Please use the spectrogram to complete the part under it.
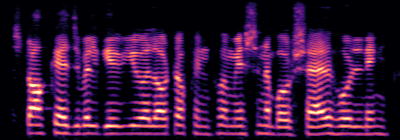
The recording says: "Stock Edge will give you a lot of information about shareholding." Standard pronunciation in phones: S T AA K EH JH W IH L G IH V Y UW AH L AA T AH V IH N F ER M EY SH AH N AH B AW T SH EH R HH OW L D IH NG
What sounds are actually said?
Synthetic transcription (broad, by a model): S T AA K EH JH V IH L G IH V Y UW AH L AA T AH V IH N F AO M EY SH AH N AH B AW T SH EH R HH OW L D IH NG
